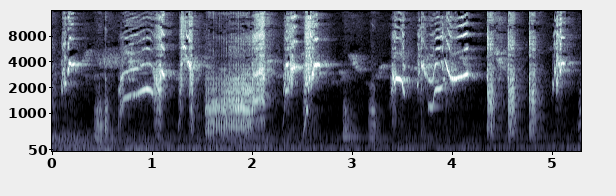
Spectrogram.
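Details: Javan myna singing to rouse a stressed myna: rising and wavering whistles, a broad harsh buzz, then a zigzag whistled phrase and sharp clicks.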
